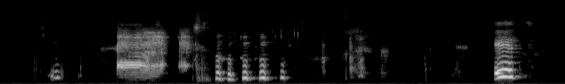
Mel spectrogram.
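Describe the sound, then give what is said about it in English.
Novelty fart noises from a toy fart jar: a long buzzy blast, then a quick sputtering string of short toots, a few faint squeaks, and one last brassy burst, all fairly loud. “It's the finest quality farts in a jar.”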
